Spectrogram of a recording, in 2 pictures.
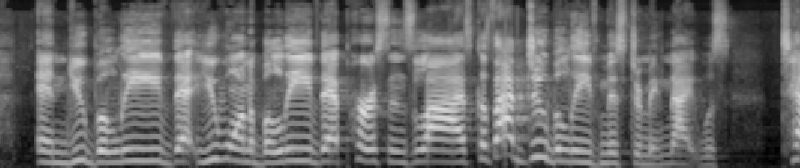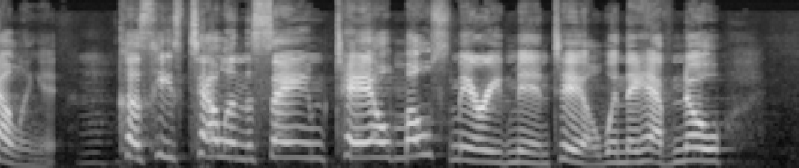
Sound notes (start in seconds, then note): none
